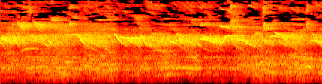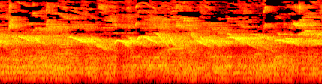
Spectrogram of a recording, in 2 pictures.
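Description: Many caged songbirds sing and chirp loudly and continuously in an echoing hall.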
